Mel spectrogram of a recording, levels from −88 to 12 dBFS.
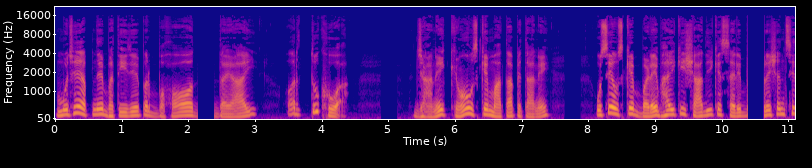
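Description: At 2.13, 4.88, 7.63 and 10.38 s the speech drops into a 0.25 s silence, right after "अपने भतीजे पर बहुत", "आई और दुख हुआ" and "भाई की शादी के". It's a gap between chunks: each 2.5 s block plays whole, but silence sits at every join.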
